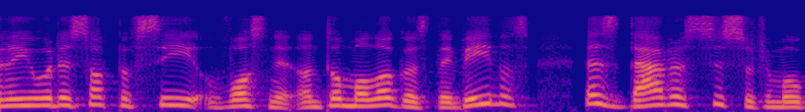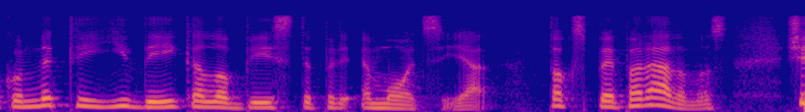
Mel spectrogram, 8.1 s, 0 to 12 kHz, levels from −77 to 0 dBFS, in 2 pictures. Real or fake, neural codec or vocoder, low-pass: fake; codec, 16 kHz, 0.2 kbps, FocalCodec; 7.2 kHz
